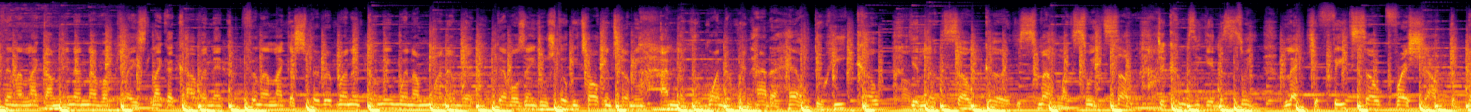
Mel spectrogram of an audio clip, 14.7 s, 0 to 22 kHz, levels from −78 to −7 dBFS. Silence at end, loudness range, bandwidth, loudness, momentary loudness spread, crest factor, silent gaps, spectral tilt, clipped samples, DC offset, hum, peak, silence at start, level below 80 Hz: 0 s; 1 LU; 17 kHz; -9 LUFS; 4 LU; 8 dB; none; -5 dB/octave; under 0.1%; under 0.1%; none; 0 dBFS; 0 s; -12 dBFS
